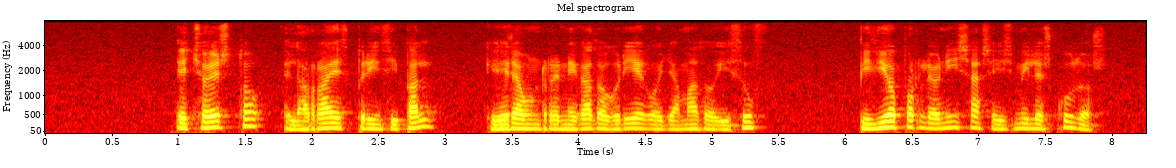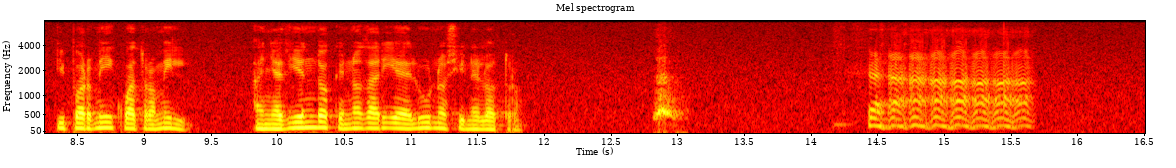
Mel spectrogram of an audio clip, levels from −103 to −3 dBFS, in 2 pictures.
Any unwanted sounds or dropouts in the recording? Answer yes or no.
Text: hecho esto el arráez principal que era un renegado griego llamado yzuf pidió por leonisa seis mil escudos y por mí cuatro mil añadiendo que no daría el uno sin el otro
yes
